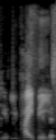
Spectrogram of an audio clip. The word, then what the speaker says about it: Eupithes: Eupithes, thank you. Eupithes? Yeah. Eupithes, as a contrast, who has, as it were, you can have a bad father with a bad son, which I think is Eupithes.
